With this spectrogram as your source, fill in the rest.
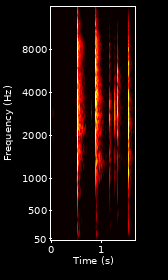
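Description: Clicks and clacks of keycaps being handled on a hot-swappable mechanical keyboard: two sharper snaps followed by a quick run of lighter ticks, close and crisp in an otherwise quiet room.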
